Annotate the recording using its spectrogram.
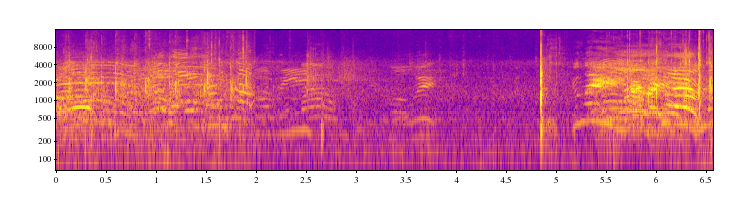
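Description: A baseball bat striking a pitched ball: one sharp crack near the end, followed at once by excited shouting voices. Voices chatter before it.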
